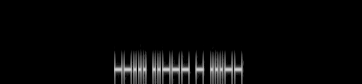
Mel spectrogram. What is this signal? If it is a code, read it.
Morse code, heard as a keyed tone, about 50 wpm, 700 Hz. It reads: 72T3
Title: Common Cut Numbers - 4-Digit 50wpm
